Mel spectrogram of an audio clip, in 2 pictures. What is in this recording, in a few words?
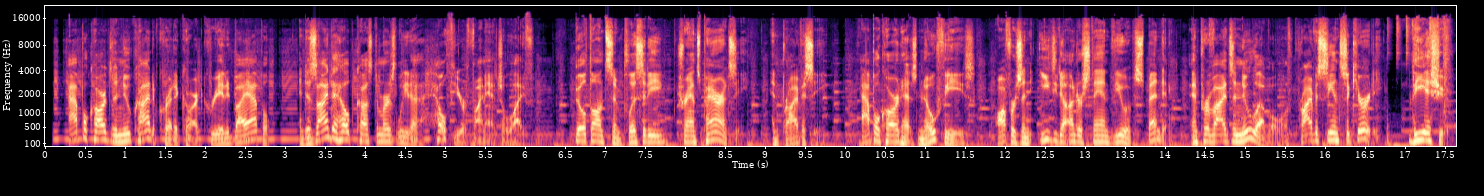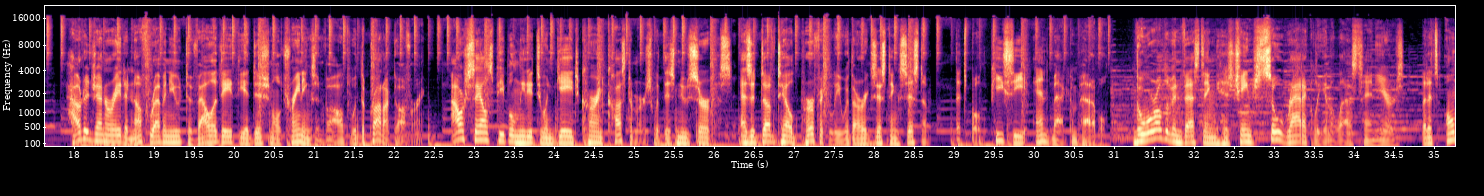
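CORPORATE NARRATION, British English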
